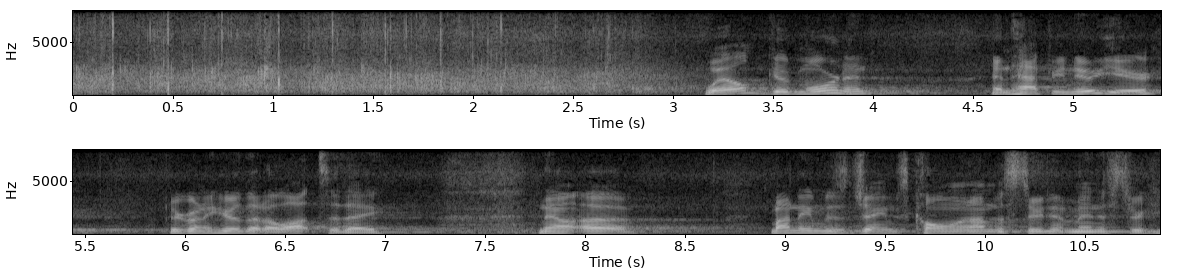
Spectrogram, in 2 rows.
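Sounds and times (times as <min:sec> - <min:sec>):
audience applause: 0:00.0 - 0:03.1
speech: 0:03.2 - 0:10.8.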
